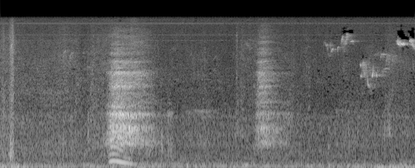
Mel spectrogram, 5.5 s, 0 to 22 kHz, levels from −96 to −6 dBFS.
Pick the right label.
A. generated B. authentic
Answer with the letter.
B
